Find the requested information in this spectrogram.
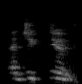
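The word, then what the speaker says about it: adjective: ध्यान रखना है कि कभी भी अगर ए और जे के बीच में डी आ जाए तो ये हो जाता है साइलेंट। ठीक है, कोई भी वर्ड जिसमें ए डी और जे साथ में आ रहे हैं वहां पे डी साइलेंट हो जाता है तो हम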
